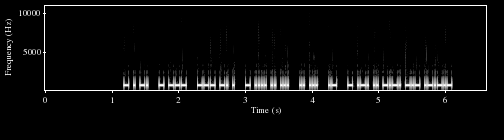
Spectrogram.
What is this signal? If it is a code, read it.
Morse code, heard as a keyed tone, about 48 wpm, 700 Hz. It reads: TEN TO ONE THIS IS A TRICK.
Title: Sentences from Top 1500 Words 50wpm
